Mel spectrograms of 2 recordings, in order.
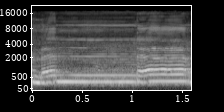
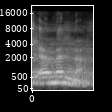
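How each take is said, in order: First: آمنا chanted very slowly, the نّ held long and nasal; with nasal ghunna. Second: آمنا said quickly, the ن clipped short; the wrong آمنا with no nasal hold; without ghunna. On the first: Teacher shows the students the held ghunna. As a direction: hold the ghunna in آمنا for two beats. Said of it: "ما عندهم غنن". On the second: Teacher shows what students do wrong. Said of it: "مش آمنا". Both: Shown as a demonstration.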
